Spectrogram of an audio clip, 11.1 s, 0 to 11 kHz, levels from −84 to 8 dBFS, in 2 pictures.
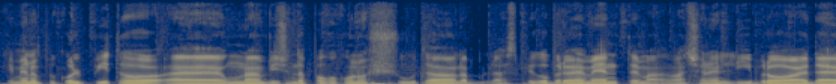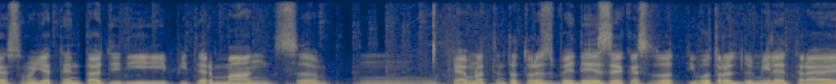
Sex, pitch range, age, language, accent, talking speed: male, 90-105 Hz, 30-49, Italian, native, 220 wpm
